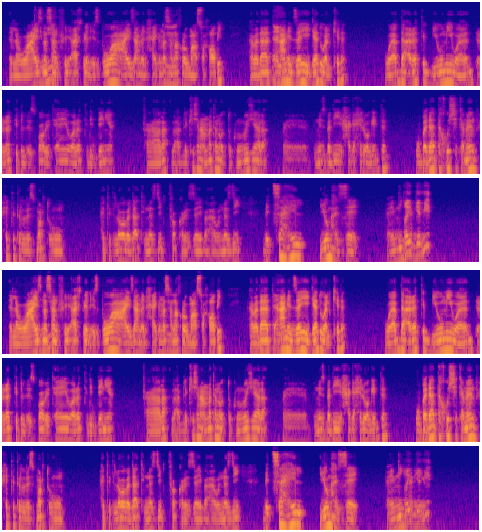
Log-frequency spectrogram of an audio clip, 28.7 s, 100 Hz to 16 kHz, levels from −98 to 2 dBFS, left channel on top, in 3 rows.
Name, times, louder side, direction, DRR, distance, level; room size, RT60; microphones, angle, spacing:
voice 1, 0.1-4.4 4.9-6.9 7.7-11.8 12.4-14.9 15.2-17.3 17.8-20.4 21.1-23.9 24.3-25.1 25.5-26.2 26.8-27.6, right 5 dB, 80° right, 0.5 m, -32 dB
voice 2, 0.7-1.1 3.2-3.5 5.4-5.7 27.2-27.7, left 5 dB, 90° left, 0.4 m, -36 dB
3.8 x 2.2 x 2.4 m
head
